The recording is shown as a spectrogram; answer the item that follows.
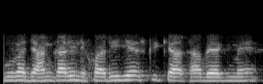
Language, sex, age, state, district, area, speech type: Hindi, male, 60+, Rajasthan, Jaipur, urban, conversation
